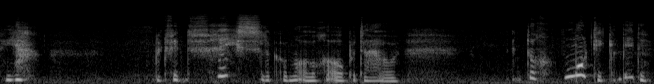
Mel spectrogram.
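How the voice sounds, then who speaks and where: A woman's voice: medium pitch, big pitch swings, moderate pace, slight background noise. An actress playing a timid, devout married woman at the doctor's in a radio drama, anxious, hesitant and half-whispering. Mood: distressed. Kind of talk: naturalistic 1980s radio drama acting.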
